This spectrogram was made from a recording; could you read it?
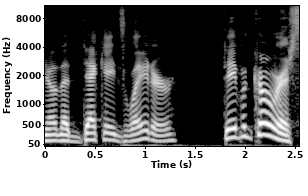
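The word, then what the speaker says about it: Koresh (כורש): And Cyrus in Hebrew is pronounced Koresh.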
